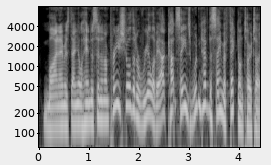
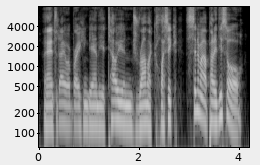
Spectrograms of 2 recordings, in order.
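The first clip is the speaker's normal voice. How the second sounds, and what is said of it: Put-on Italian accent. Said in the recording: “That was a brilliant Italian accent. Accent you put on there”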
